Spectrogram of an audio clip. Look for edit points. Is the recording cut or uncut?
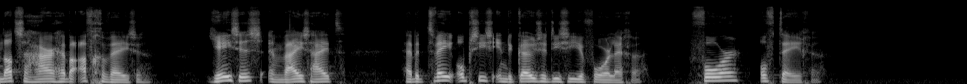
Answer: cut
